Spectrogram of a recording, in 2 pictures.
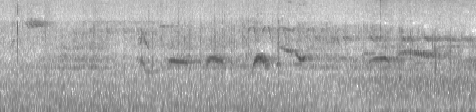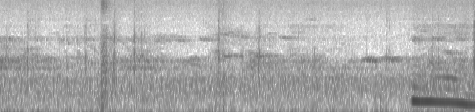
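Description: Outdoor riverside ambience: a low steady rumble with faint bird chirps. Near the end comes one short, loud call that falls in pitch.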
